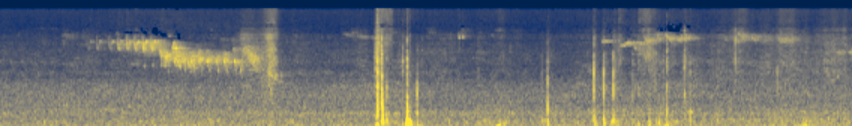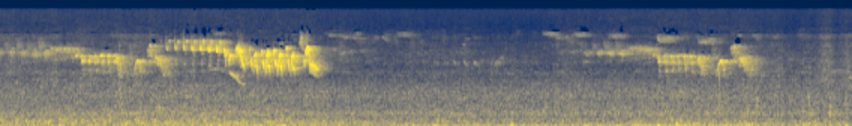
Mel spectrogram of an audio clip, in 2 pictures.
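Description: A songbird singing three phrases of rapid, repeated chattering notes, each a couple of seconds long, over a steady outdoor background. A few sharp clicks come about five seconds in.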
